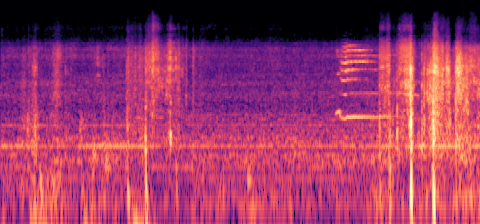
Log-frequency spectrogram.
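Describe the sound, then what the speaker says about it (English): A cat meows several times, loud and close, in a room with scattered light knocks and shuffling. "What does the kitty want?"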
